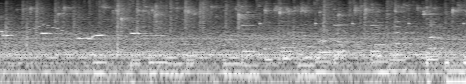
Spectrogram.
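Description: Oil pours from a bottle into a metal pan.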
